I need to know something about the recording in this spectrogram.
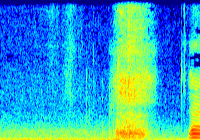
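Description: A person sneezes once, a short noisy burst a little past the middle.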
